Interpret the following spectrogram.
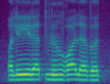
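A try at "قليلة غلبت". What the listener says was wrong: پھر ابھی غننے کی آواز آ رہی ہے قلیلۃ غلبت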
